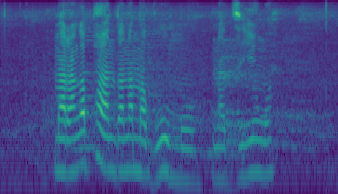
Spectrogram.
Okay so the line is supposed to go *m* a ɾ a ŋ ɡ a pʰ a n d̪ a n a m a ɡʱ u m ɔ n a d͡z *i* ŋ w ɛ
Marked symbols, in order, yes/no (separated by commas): yes, no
